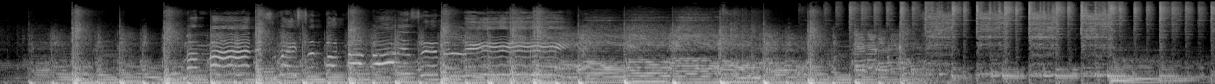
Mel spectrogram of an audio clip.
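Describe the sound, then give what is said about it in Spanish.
A song plays continuously at full, steady volume: a full band with a driving beat and melodic lead vocal lines, the sound getting brighter and busier toward the end. “Aquí hay …, por eso que invitamos a los … con esta canción estupenda que seguimos escuchando.”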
